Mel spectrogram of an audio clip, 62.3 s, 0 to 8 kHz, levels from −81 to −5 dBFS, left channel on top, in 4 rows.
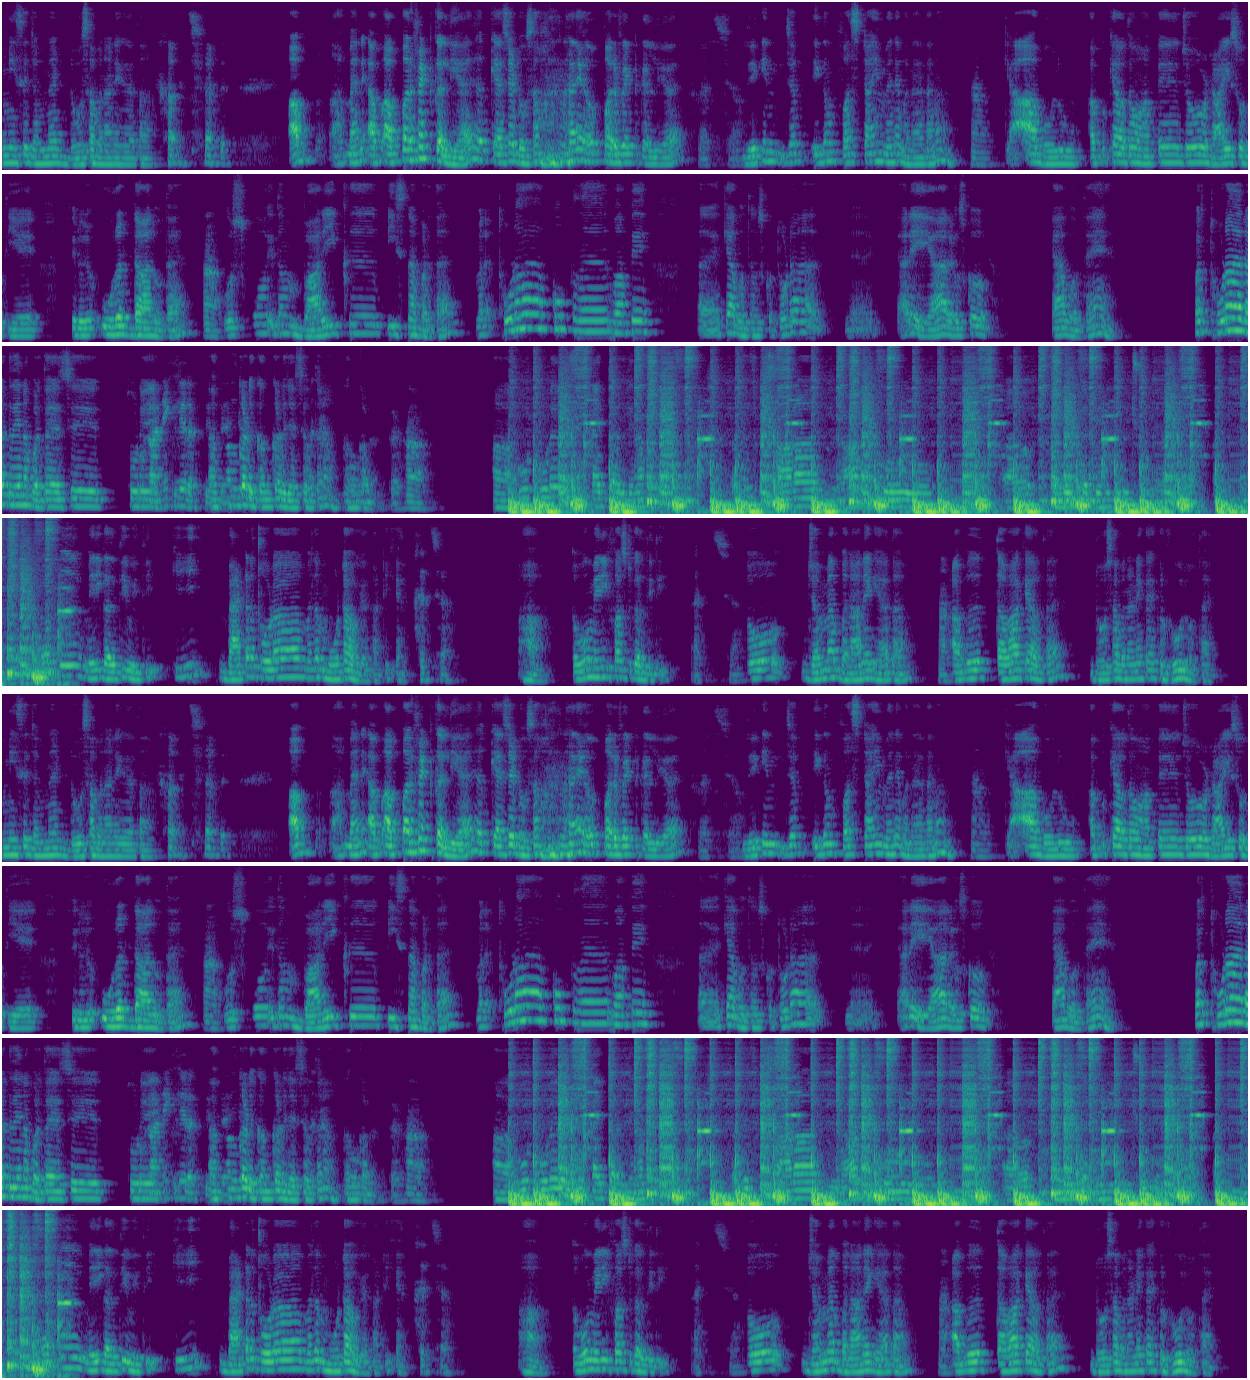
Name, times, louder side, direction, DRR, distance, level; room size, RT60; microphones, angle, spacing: voice 1, 0.0-1.9 3.6-3.8 4.1-8.5 9.2-11.9 12.5-16.0 16.4-17.9 18.3-21.2 21.5-23.6 24.3-25.8 26.1-26.5 26.8-27.9 28.7-29.4 30.5-32.4 32.7-33.1 33.7-35.8 37.3-39.6 40.3-42.8 43.6-46.2 47.2-51.8 53.2-53.5 53.9-55.0 56.0-56.4 56.7-58.1 58.6-60.0 60.3-61.8, right 1 dB, 35° left, 0 dB, 2.9 m, -34 dB
voice 2, 2.0-3.3 8.7-9.3 12.1-12.3 18.1-18.3 32.9-34.0 35.1-36.5 39.8-40.2 46.3-46.8 49.0-49.2 51.9-52.4 55.4-56.0 58.4-58.6, left 2 dB, 55° left, -4 dB, 1.9 m, -45 dB
sound 1, 37.5-47.6, right 1 dB, 50° right, 2.1 m, -24 dB
7.8 x 4.1 x 5.8 m, 0.31 s
head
